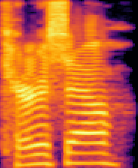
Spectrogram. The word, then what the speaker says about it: Curaçao: Yeah, it's uh Curaçao.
